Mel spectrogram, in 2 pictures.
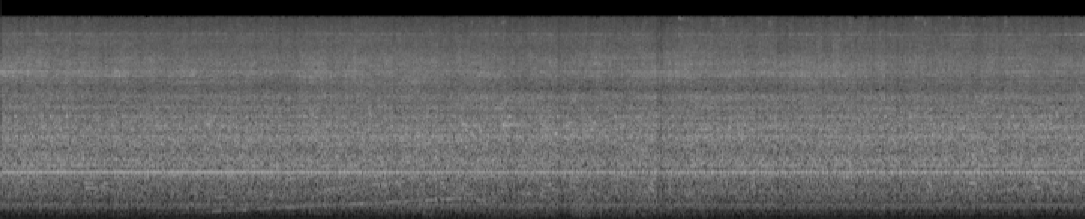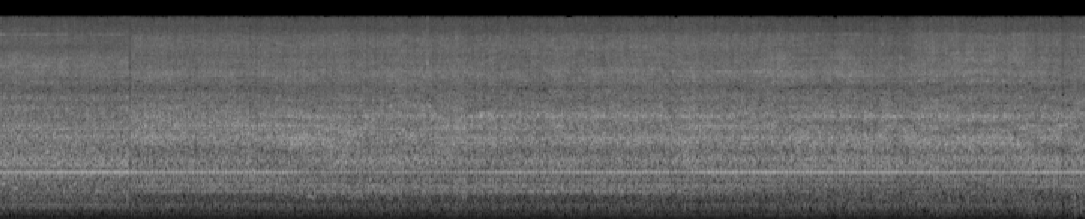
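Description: Steady hum of an idling engine with a constant high whine over it; a few seconds in, a lower pitch rises steadily for a few seconds, as something speeds up.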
